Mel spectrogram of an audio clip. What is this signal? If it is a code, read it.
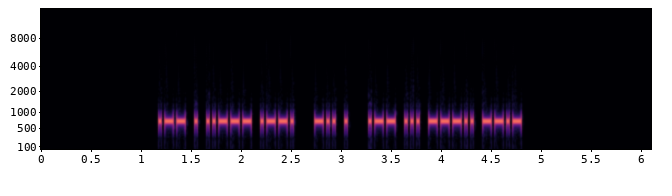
Morse code, heard as a keyed tone, about 40 wpm, 700 Hz. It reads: WE2P DE WS8Q
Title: USA Callsign DE Callsign - 4 Characters - 40wpm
